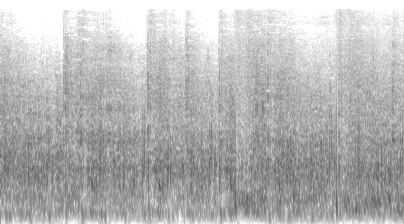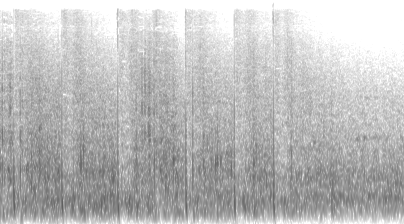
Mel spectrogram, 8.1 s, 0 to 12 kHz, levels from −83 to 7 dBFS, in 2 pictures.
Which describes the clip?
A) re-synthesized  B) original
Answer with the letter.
B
